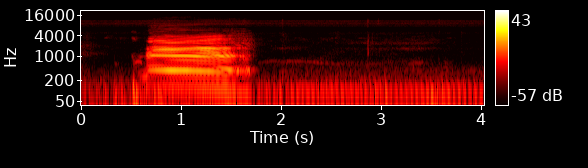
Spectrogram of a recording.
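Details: A cow gives one loud, drawn-out moo lasting about a second, then falls quiet, as cows gather together.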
